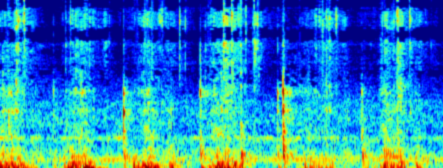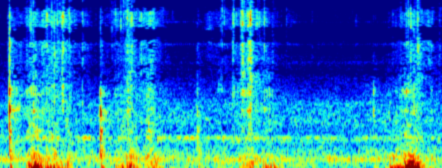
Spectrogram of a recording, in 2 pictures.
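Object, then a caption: Bar soap on metal grater. A striped orange-and-white bar of solid soap, held in blue-nailed fingertips, is rubbed across a blue metal grater with a red handle. Steady rough scraping strokes with sharp little clicks and crackles are heard, heavy in low rumble. Grated soap crumbs pile up below.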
